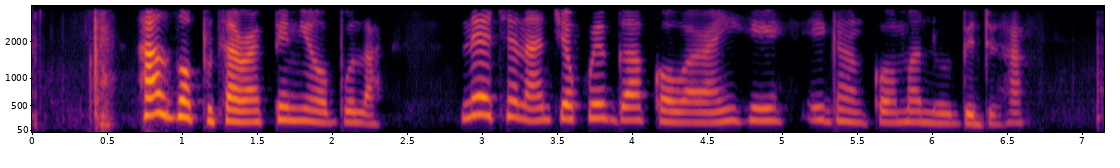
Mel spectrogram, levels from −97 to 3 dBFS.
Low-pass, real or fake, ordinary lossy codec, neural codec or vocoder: 3.6 kHz; fake; none; codec, 16 kHz, 2 kbps, X-Codec, WavLM features, trained on Multilingual LibriSpeech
